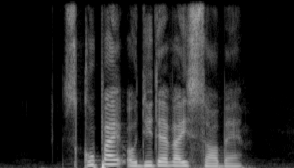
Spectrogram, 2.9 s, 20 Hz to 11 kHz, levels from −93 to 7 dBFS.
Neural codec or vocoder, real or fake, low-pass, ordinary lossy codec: none; real; none; none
